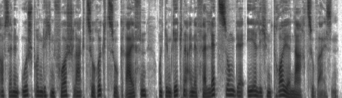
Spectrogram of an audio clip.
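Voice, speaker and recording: Creaky-voiced male literary narrator, close and dry. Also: medium pitch, no room sound. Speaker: narrator of a radio drama. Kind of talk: literary scripted narration, voicing reported dialogue.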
